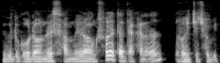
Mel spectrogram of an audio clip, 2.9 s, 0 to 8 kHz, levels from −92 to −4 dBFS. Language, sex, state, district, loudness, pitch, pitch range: Bengali, male, West Bengal, Dakshin Dinajpur, -20 LUFS, 100 Hz, 95-105 Hz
